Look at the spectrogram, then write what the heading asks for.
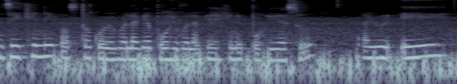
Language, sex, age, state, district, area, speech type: Assamese, female, 18-30, Assam, Sonitpur, rural, spontaneous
